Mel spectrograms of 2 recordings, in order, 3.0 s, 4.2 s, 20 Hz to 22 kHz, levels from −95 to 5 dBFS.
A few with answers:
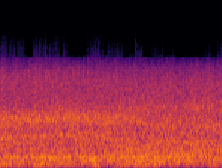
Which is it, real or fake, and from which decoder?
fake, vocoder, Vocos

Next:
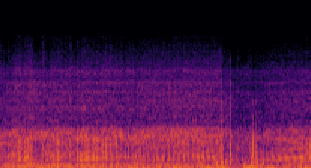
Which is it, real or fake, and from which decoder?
real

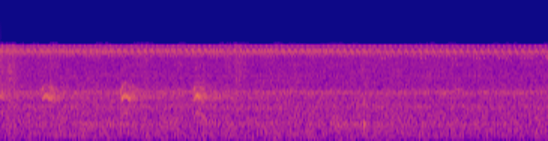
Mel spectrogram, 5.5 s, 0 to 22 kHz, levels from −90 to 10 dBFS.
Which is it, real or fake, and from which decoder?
real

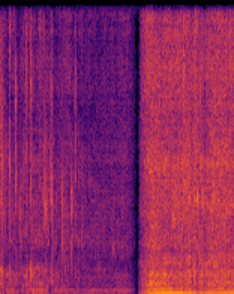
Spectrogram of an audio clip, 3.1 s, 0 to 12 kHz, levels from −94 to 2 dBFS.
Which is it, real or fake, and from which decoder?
fake, codec, HILCodec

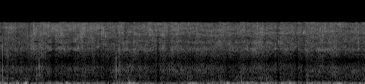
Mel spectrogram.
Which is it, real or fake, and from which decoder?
fake, codec, SNAC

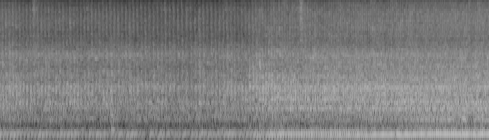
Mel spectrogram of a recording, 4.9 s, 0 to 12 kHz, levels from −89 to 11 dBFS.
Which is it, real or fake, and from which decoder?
fake, vocoder, Vocos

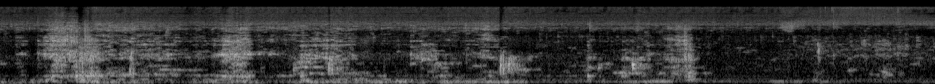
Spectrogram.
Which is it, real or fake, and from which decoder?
fake, vocoder, BigVGAN v2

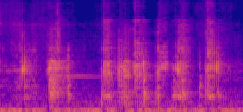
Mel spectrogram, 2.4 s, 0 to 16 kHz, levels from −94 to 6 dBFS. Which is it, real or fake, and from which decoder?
fake, vocoder, BigVGAN v2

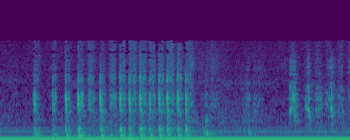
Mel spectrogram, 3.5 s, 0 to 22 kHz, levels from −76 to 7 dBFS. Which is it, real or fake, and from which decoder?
real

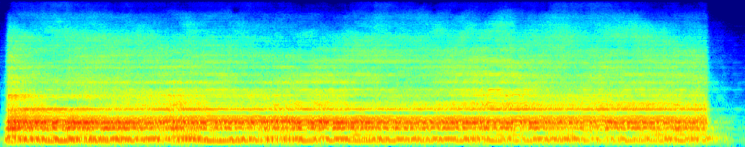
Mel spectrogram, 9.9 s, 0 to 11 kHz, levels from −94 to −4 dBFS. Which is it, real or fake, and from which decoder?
fake, vocoder, Vocos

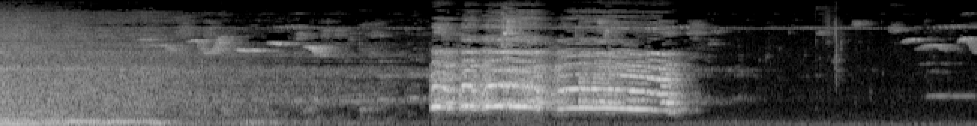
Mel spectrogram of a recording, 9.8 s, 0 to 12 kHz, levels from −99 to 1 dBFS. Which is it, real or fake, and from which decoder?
real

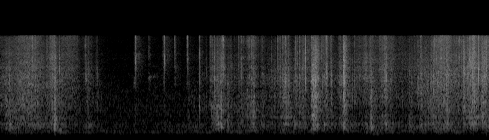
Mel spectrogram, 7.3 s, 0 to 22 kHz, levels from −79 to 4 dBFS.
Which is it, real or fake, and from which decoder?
fake, codec, DAC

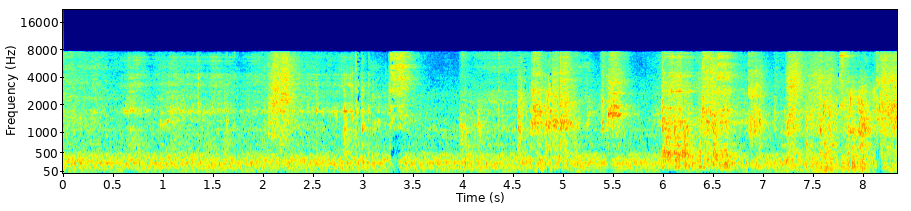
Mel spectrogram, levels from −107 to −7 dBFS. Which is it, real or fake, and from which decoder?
real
